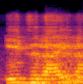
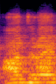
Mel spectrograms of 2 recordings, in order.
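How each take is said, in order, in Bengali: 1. নামটি 'i' ধ্বনি দিয়ে শুরু হয়। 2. নামটি 'a' ধ্বনি দিয়ে শুরু হয়। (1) "ইসরাইল বলা হচ্ছে সঠিক" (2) "আজরাইল বলা ভুল"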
